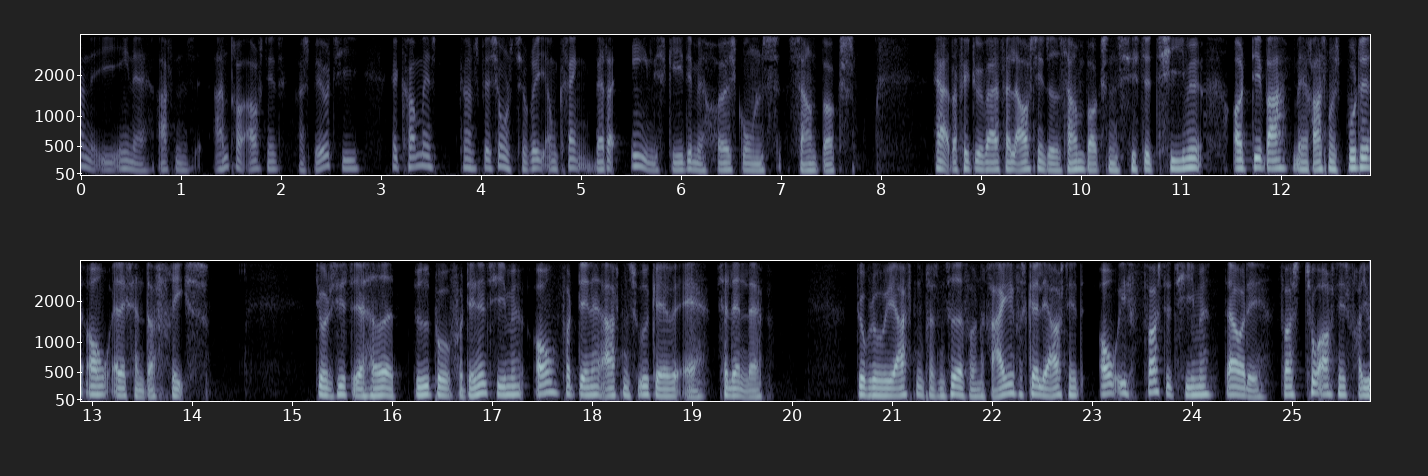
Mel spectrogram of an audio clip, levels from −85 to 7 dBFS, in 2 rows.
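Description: Speech heard through a narrowband call path, with nothing above 4 kHz, consistent with G.711 A-law coding, carrying two passes of automatic gain rising. From 0.2 to 7.48 s the gain control, reacting to a quiet input, lifts the level by about 11 dB, so voice and background noise swell together. A second, gentler rise of about 4 dB runs from 8.97 to 11.28 s.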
